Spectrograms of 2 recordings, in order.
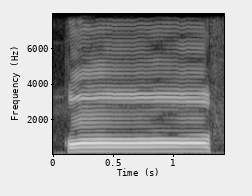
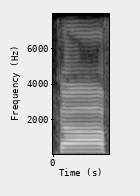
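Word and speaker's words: قاف: করে বলতে হবে দেখুন কফ আওয়াজটা একটু মোটা হবে কাফ না ক মোটা উচ্চারণ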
